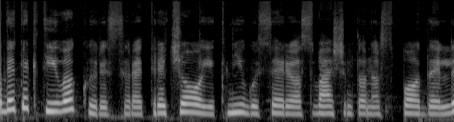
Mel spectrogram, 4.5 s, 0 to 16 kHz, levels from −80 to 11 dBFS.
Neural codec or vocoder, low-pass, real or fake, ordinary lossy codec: codec, 44.1 kHz, 7.8 kbps, Pupu-Codec; 14.4 kHz; fake; Opus, 24 kbps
